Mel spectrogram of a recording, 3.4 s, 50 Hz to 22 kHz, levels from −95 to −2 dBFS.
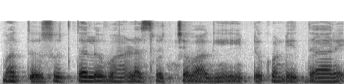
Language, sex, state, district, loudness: Kannada, female, Karnataka, Dakshina Kannada, -17 LUFS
